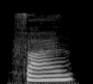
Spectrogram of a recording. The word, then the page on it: 凡: fán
